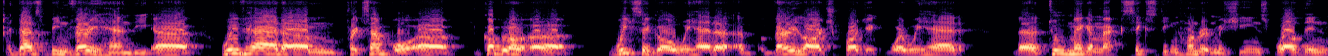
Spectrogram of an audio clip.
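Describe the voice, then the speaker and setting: In a Spanish accent, a man speaks at a fairly slow pace with a fairly high pitch and ordinary pitch variation. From Venezuela. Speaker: sales manager. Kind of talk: interview.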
